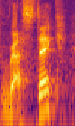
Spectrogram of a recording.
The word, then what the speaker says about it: Restic: um or rustic uh it might sound like I saying rustic but it's rustic um my my pronunciation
